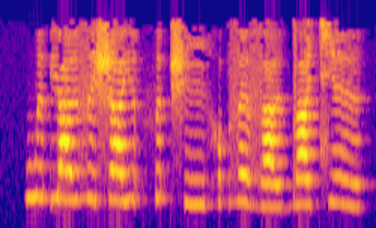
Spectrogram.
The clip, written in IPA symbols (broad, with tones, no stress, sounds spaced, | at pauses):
w ɪ˦ ʔ j a˦ ɪ̯ z e˦˨ ʃ ä˦ j ɪ˦ ʔ θ ɪ˦ ʔ ʃ ĩ˨ h ʊ˦ ʔ z ɛ˦˨ z a˨ ɪ̯ d ä˦ t͡ɕ e˦˨ ɪ̯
